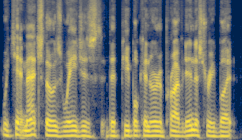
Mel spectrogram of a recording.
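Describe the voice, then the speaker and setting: Steady plain-spoken American man in his fifties. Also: fairly low pitch, moderate pace, no room sound, studio quality. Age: 50s. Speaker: township manager. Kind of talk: roundtable discussion.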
